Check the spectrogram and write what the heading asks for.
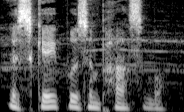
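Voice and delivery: plain reading voice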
